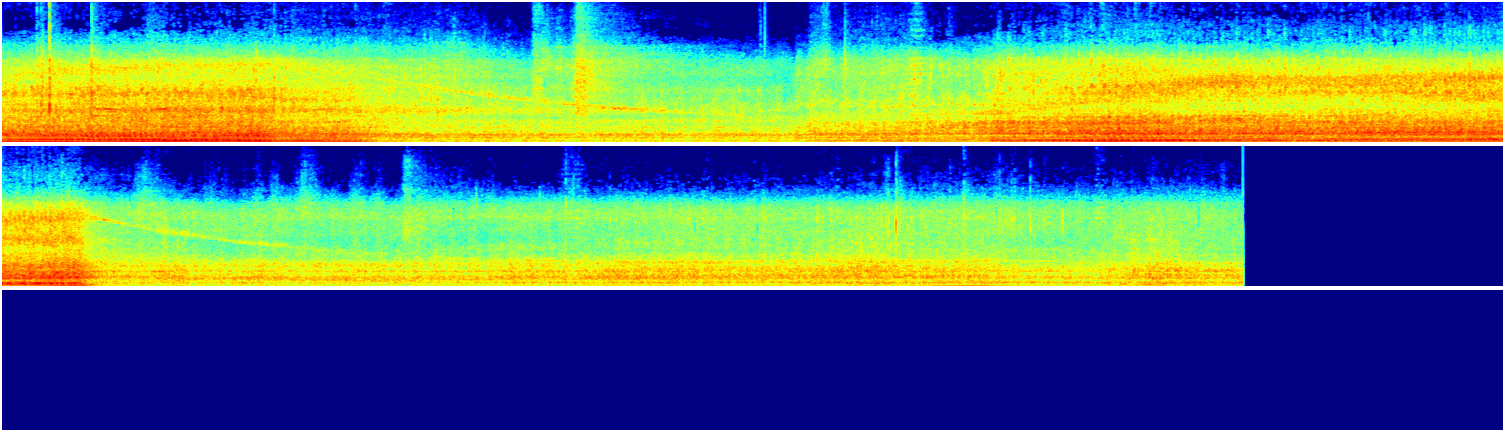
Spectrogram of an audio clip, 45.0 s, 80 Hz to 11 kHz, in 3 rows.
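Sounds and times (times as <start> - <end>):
diesel truck engine running: 0.0 - 27.4.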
